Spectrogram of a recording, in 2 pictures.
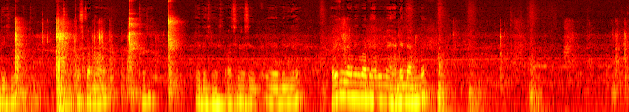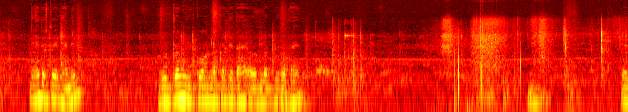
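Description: Plastic parts of a machine click and knock as they are handled.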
